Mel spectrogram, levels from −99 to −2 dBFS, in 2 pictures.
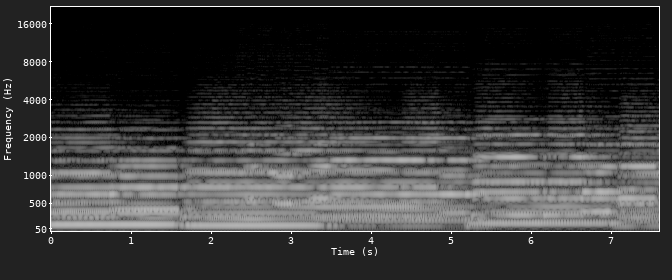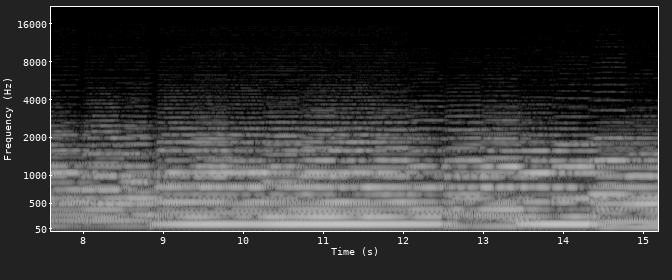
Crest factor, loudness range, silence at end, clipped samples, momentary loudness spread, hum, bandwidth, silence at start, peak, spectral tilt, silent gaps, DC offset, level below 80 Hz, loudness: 14 dB; 4 LU; 0 s; under 0.1%; 7 LU; none; 4.2 kHz; 0 s; -18 dBFS; -10.5 dB/octave; none; under 0.1%; -58 dBFS; -32 LUFS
